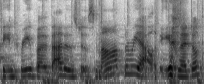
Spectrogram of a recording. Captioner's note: laughs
